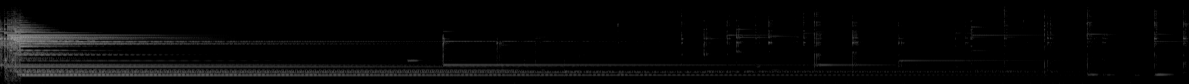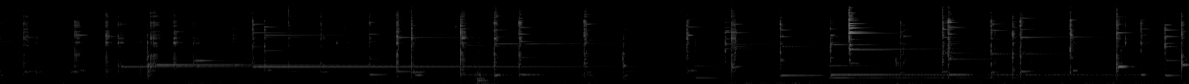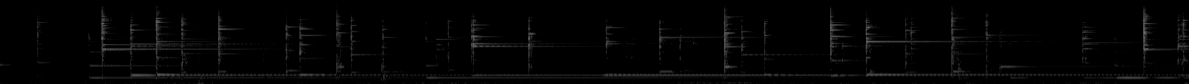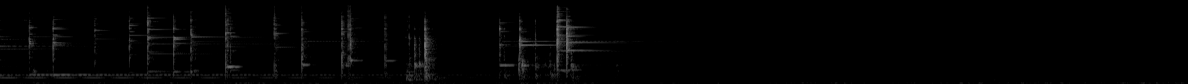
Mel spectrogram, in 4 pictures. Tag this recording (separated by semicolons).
gamelan; percussion; bali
